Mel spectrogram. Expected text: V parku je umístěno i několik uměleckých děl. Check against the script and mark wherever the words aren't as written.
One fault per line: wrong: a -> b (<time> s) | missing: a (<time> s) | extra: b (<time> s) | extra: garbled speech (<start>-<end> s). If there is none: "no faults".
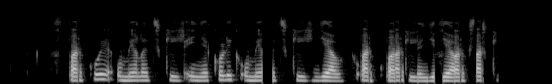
wrong: umístěno -> uměleckých (1.2 s)
extra: garbled speech (3.5-5.0 s)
